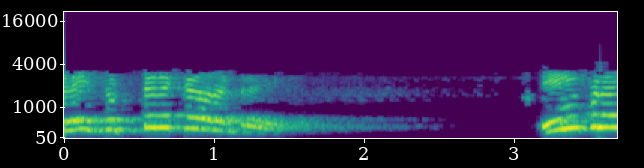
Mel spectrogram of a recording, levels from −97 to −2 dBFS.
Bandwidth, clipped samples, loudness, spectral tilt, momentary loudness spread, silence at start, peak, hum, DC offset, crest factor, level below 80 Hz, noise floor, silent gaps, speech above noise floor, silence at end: 3.3 kHz; under 0.1%; -15 LUFS; -8 dB/octave; 14 LU; 0 s; 0 dBFS; none; under 0.1%; 16 dB; -72 dBFS; -76 dBFS; none; 64 dB; 0 s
